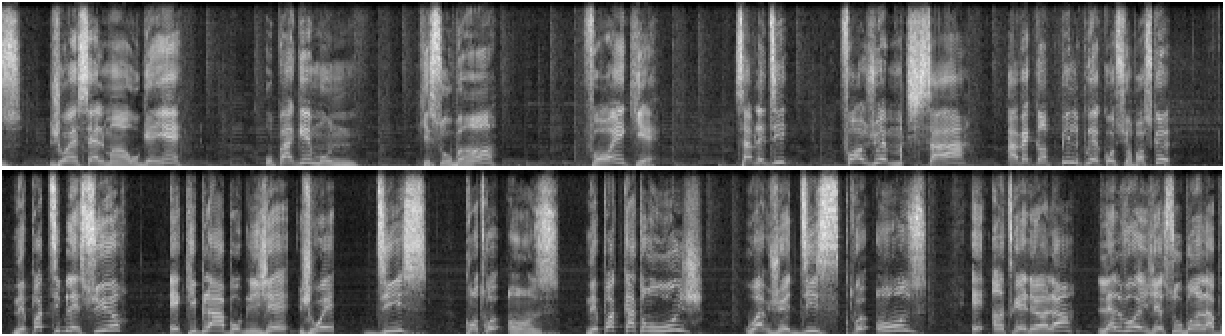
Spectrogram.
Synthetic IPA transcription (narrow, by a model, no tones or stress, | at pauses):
zʒwɛsɛlmɑ̃uɡɛ̃jɛ̃ | upaɡɛ̃mũn | kisubã | fɔɛ̃kjɛ | savlɛdi | fɔʒuwemat͡ʃsaː | vɛkɑ̃pilpʁekosjɔ̃paʁsə̥kø | nɛ̃pɔt̪̚tːiblesyʁ | ekip̬laːp̬obliʒeʒwe | d̪is | kɔ̃t̪χøʔɔ̃z | nɛ̃pɔt̪̚kat̪ɔ̃ʁuʒ | wapʒwediskɔ̃t̪χøɔ̃z | eʔɑ̃t̪ʁenœʁlalɛlvojaʒesubɑ̃lap̬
